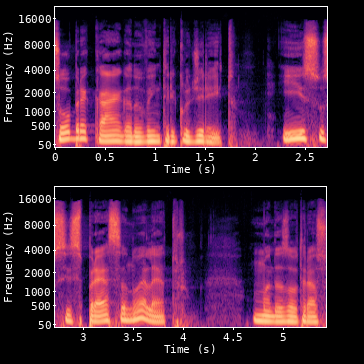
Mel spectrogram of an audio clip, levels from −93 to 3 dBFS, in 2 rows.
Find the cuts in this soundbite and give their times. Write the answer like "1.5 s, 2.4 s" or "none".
2.1 s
